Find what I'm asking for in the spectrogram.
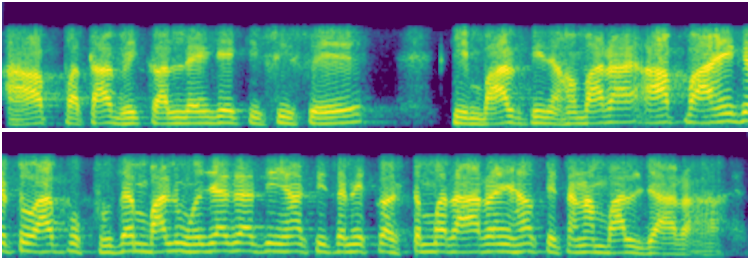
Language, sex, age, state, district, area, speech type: Hindi, male, 60+, Uttar Pradesh, Chandauli, rural, conversation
